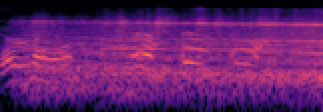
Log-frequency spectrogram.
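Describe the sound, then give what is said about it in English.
A steady airplane engine drone with a thin high whine holds throughout as the plane flies overhead, fairly loud, while people's voices murmur over the top. “I hear that plane.”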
